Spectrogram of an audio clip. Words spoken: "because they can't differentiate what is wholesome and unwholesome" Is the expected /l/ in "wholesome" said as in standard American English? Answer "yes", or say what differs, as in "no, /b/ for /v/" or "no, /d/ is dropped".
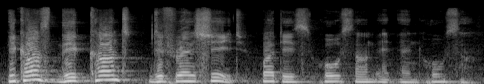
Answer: no, /l/ is dropped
